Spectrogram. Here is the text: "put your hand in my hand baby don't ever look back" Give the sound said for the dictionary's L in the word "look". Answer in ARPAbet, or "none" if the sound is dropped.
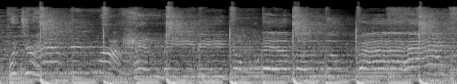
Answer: L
